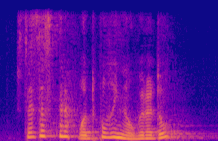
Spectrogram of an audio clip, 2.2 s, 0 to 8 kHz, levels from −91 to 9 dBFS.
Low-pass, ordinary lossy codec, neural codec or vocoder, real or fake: 7.2 kHz; none; codec, 16 kHz, 1.1 kbps, Voila-Tokenizer; fake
